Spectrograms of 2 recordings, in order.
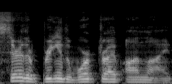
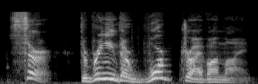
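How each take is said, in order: First: Sir and warp drive get no special emphasis. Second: Sir and warp drive are strongly emphasized.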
